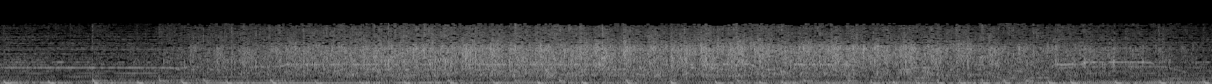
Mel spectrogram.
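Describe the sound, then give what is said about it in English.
Steady, dense applause from a crowd, many hands clapping in a continuous wash that swells after the first couple of seconds and holds at a strong level throughout. “If you are ready, I want you to clap. I want you to clap.”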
